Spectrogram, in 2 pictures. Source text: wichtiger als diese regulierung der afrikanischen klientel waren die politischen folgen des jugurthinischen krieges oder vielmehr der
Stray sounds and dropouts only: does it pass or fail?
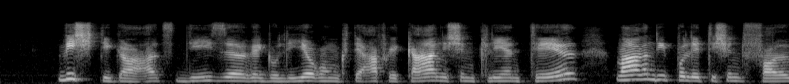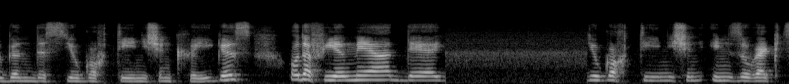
pass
